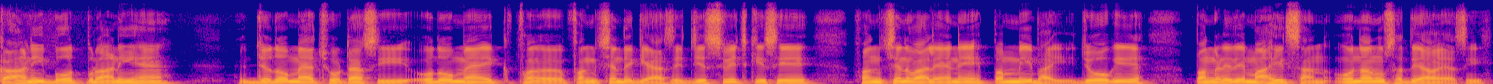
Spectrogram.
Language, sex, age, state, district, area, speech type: Punjabi, male, 30-45, Punjab, Jalandhar, urban, spontaneous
